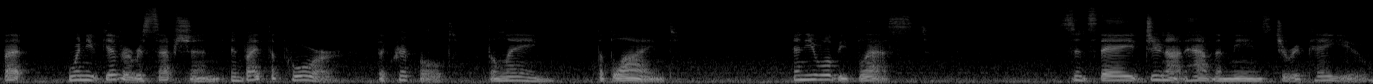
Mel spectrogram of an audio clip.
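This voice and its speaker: A woman's voice: very animated, slow pace. A woman with a groggy, just-woke-up morning voice, reading scripture aloud in an informal way. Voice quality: gravelly, creaky. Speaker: scripture reader. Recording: rumbly background noise.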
